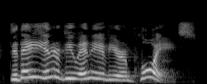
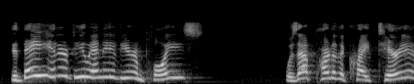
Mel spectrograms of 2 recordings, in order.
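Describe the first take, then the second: First: Repeated challenge. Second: Raised-pitch pointed challenge to the boss; pointed question. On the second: Employee confronting his boss about the award, high and needling. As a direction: ask it high and needling, like a trap. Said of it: "and I go". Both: Retold or imitated.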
